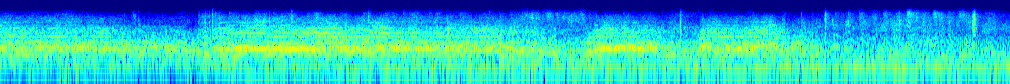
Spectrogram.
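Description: A passenger train running with a steady rumble, overlaid by held chord-like tones: a long one from about two to five seconds in, then two short ones around six and seven seconds.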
